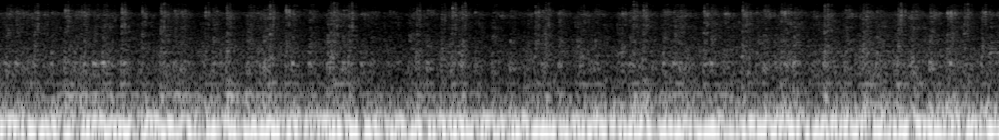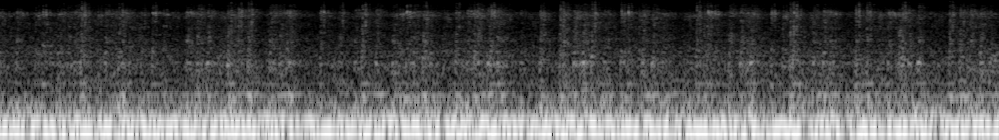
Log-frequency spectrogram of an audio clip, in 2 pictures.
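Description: Dragster engine idling with a steady low rumble, heard close up on board the car.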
